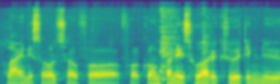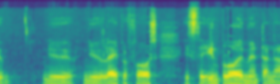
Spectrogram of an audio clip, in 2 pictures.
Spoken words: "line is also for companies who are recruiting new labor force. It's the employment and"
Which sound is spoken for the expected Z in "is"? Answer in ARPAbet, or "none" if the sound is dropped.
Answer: S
